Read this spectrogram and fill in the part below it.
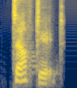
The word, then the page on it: tufted: Indian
